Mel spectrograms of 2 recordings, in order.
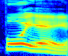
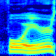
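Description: First: Foyer is pronounced the French way. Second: Foyer is pronounced the Americanized way. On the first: The speaker calls it right. "it's foyer. It's a French word" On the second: The speaker calls it wrong. "anyone that says foyer sounds very day class A"

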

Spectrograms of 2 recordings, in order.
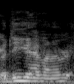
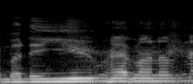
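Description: First: It is said quickly with a nervous, scared tone. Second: It is said at a calm, even pace.

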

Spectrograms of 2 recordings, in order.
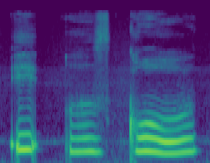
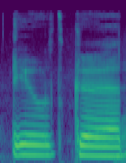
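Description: First: It is said in a British accent. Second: It is said in her normal accent.

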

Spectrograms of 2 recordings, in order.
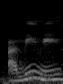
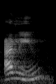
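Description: First: The name is said with a Brazilian pronunciation. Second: The name is said with a French pronunciation. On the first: "being Brazilian, we pronounce Alini Alini" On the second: "my name in French is pronounced Aline"

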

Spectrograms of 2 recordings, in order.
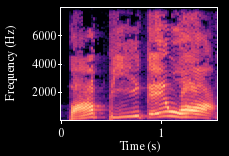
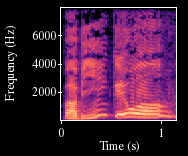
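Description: First: It is said with heavy, forceful emphasis. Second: It is said softly and sweetly.

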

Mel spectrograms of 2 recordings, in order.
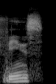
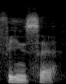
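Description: First: The final e is silent. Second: The final e is pronounced. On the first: The speaker calls it wrong. "én azt hittem, hogy úgy kell ejteni, hogy Finsz" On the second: The speaker calls it right. "ez Finse kiejtve is, nem csak leírva"

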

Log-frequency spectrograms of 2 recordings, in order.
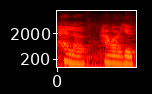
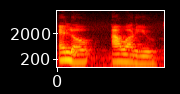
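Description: First: It has an English accent with a soft H. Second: It has an Italian accent, dropping the H.

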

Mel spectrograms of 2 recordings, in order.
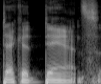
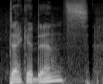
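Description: First: The last syllable sounds like 'dance'. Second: The last syllable sounds like 'dence'. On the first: The speaker calls it wrong. "it's definitely not Decadance. ... Instead of dance" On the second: The speaker calls it right. "I said it right this time"

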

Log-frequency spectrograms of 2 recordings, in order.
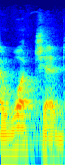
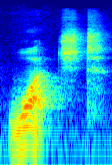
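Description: First: The ending is said as an extra syllable. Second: The ending is said as a t sound. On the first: The speaker calls it wrong. "they fully pronounce the ED sound as a separate syllable" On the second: The speaker calls it right. "the ED actually sounds like a T"

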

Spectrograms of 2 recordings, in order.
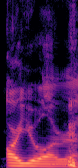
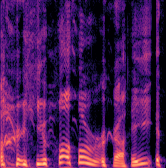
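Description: First: It is said with sincere concern. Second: It is said laughing, not sincerely.

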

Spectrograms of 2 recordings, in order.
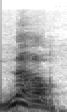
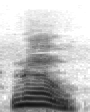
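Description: First: It is said with strong vocal intensity. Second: It is said with weak vocal intensity.

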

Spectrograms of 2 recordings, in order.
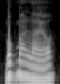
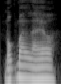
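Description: No difference in how they are said.

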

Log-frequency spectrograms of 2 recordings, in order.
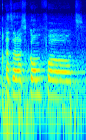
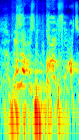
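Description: First: It is said softly and meekly. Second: It is shouted in a loud voice.

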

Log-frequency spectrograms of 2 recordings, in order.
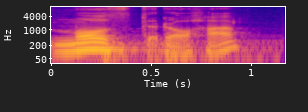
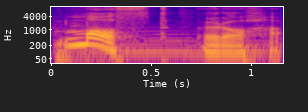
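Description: First: The end of 'most' is voiced before 'rocha'. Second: The end of 'most' stays voiceless before 'rocha'. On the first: This is the Poznań dialect way of saying it. "Poznaniak powie zatem" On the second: This is the standard Polish way of saying it.

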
